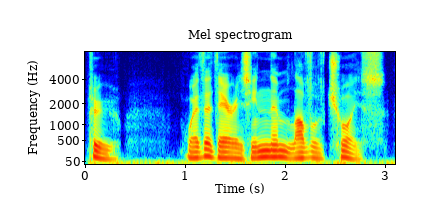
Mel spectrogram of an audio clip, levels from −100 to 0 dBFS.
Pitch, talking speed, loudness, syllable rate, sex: 110 Hz, 175 wpm, -18 LUFS, 6.0 syllables/s, male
